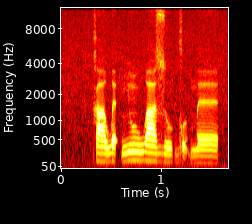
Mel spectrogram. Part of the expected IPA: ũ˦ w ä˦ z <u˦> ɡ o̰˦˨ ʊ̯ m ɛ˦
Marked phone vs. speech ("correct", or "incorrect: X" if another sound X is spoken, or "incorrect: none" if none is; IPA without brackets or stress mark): correct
